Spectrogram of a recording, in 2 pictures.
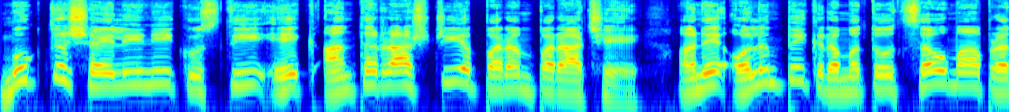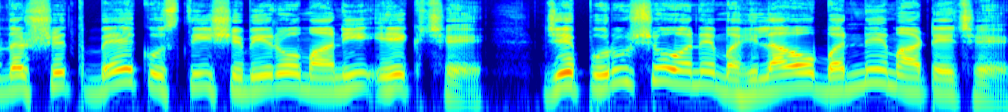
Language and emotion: Gujarati, neutral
